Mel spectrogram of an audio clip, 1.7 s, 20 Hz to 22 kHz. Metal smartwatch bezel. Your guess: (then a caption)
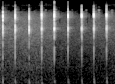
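Normal. Ten sharp, bright metallic clicks come from tapping the metal bezel of a Samsung Gear S3 smartwatch, each a brief high-pitched tick with almost no ring. The bezel is not loose and still rotates solidly, so this tap rattle is normal.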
